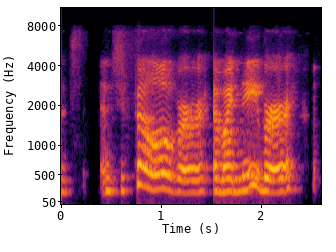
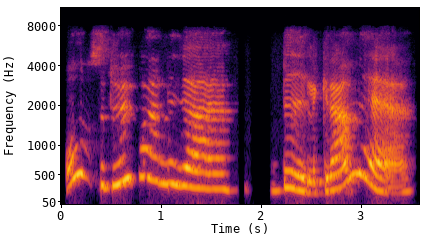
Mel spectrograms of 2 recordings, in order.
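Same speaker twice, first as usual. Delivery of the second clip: higher sweet chirpy greeting in Swedish; imitating mom; 5 semitones higher, slower than usual. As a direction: voice mom cheerfully meeting a new neighbor. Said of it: "my mom says in Swedish".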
